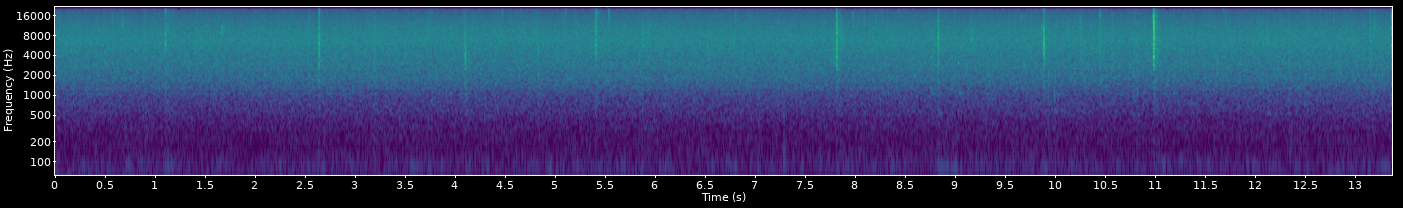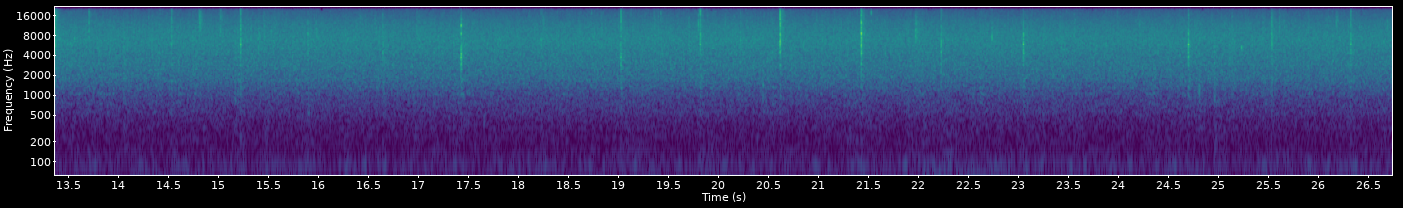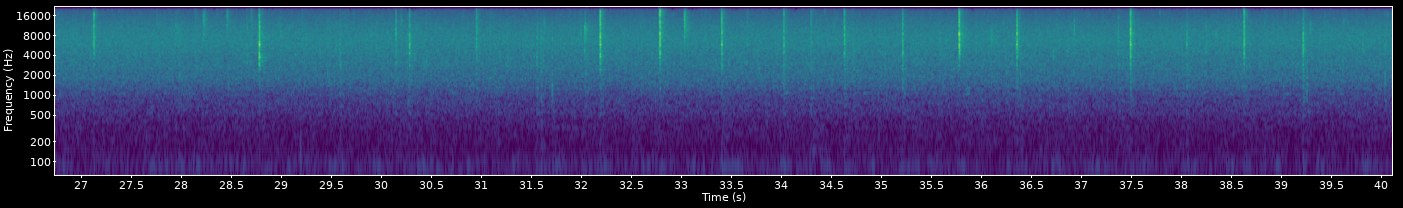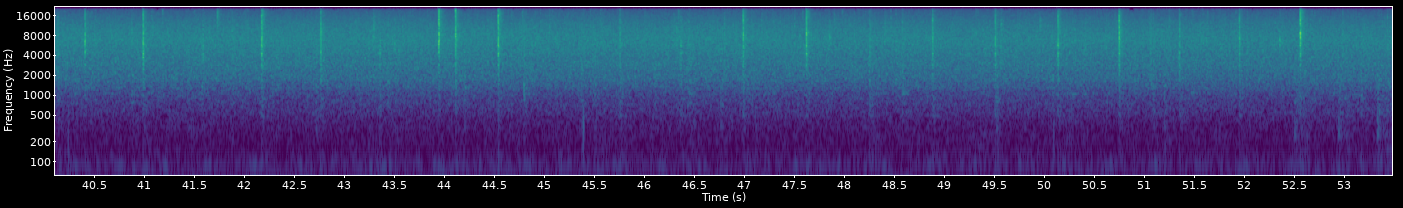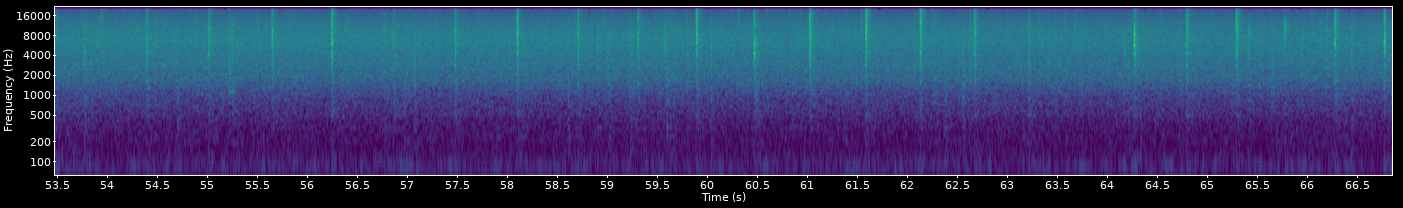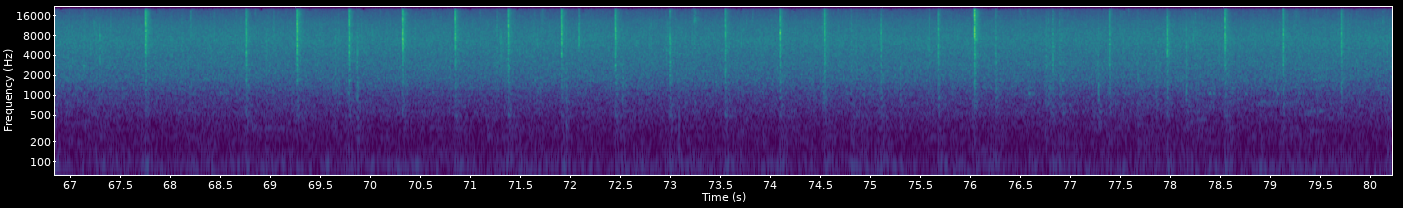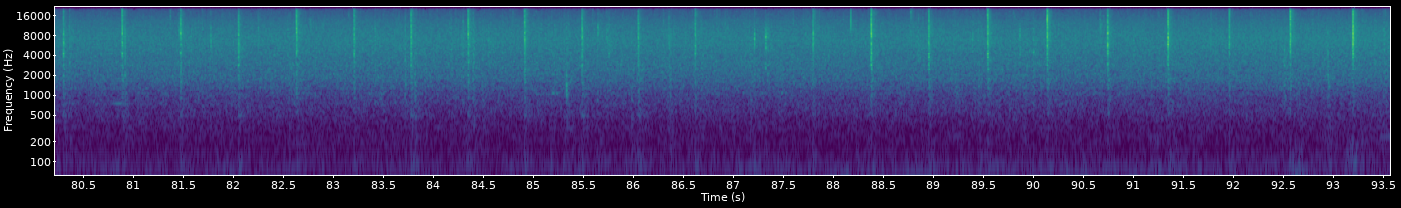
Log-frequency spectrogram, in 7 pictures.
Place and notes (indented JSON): {
  "title": "Berlin Bürknerstr., backyard window - rain in backyard",
  "date": "2019-08-18 18:18:00",
  "description": "rain drops on leaves and trash bins. a memory soon? The dense vegetation in this yard will dissapear soon, replaced by terrakotta tiles. Trash cans will remain.\n(Sony PCM D50, Primo EM172)",
  "latitude": "52.49",
  "longitude": "13.42",
  "altitude": "45",
  "timezone": "Europe/Berlin"
}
